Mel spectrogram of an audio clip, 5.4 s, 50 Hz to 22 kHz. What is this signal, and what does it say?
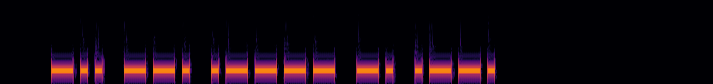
Morse code, heard as a keyed tone, about 22 wpm, 700 Hz. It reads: DG1NP
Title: DXCC-100 Call Signs - 5 Characters - Repeated 2x - 22wpm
